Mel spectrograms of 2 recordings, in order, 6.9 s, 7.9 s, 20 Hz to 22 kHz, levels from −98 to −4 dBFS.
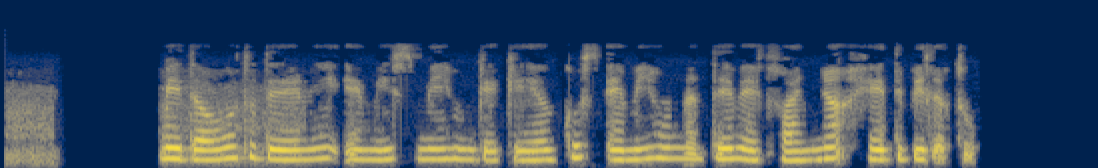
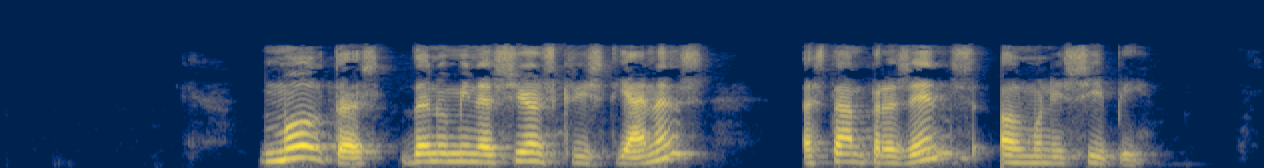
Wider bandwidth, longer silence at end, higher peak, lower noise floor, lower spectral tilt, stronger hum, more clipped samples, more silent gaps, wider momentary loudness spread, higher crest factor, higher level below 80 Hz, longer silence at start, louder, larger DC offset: about the same, 7.6 kHz vs 7.6 kHz; about the same, 0.75 s vs 0.75 s; about the same, -2 dBFS vs -2 dBFS; about the same, under -90 dBFS vs -90 dBFS; first, -6 dB/octave vs -4 dB/octave; neither; neither; first, 0.42-0.99 s vs none; second, 7 LU vs 16 LU; about the same, 16 dB vs 18 dB; second, -68 dBFS vs -62 dBFS; second, 0.05 s vs 1.65 s; about the same, -17 LUFS vs -17 LUFS; neither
